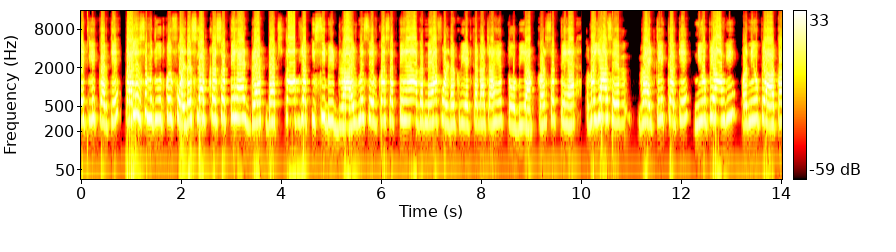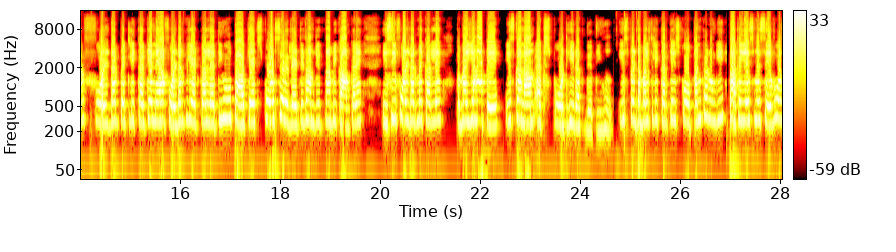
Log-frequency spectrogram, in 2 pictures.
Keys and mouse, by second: 9.9 click, 10.4 right click, 14.2 click, 23.5-25.1 typing, 24.7 click.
